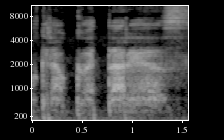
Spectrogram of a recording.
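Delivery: hushed, very quiet whisper. Laying down stickers, the speaker talks to her viewers: whispering. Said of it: "I don't know why I'm whispering".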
